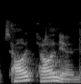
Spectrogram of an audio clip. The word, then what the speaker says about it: Tonyan: it I'll, Towan or Towan? Is that how you pronounce his name? Tonyan.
